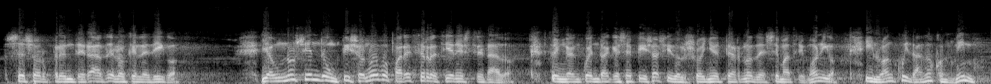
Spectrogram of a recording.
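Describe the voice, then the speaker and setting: Male agency clerk for radio suspense, acted by a man: courteous, measured, insistent, dull band-limited sound with long reverb. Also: medium pitch, lively intonation, lightly acted. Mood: courteous persuasion. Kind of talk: Spanish-language suspense radio drama acting.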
